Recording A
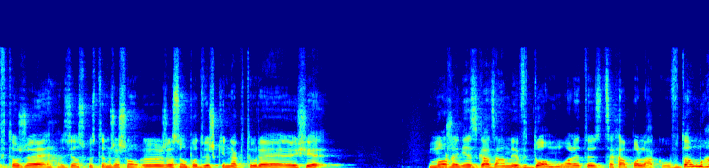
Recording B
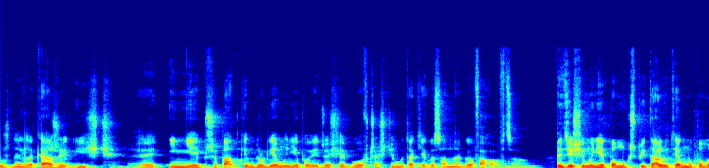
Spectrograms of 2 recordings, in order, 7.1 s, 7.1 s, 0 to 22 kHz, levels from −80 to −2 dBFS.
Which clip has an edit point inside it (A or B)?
B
